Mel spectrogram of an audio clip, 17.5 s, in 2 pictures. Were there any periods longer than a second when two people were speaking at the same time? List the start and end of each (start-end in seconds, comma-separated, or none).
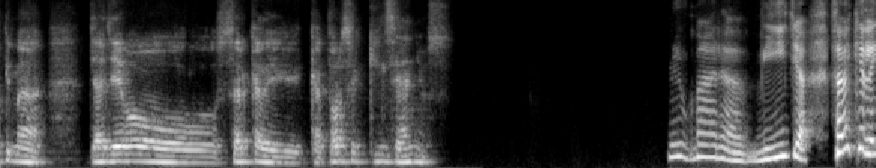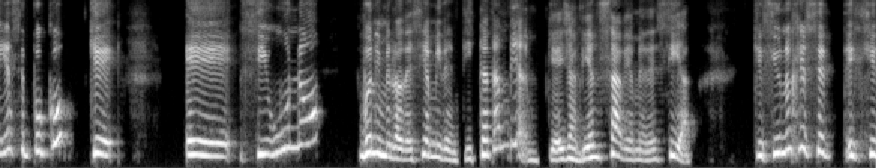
none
